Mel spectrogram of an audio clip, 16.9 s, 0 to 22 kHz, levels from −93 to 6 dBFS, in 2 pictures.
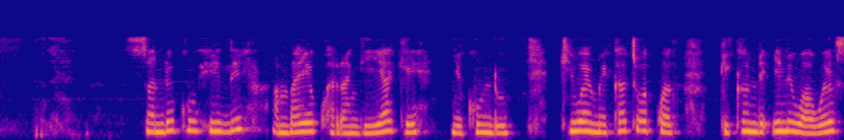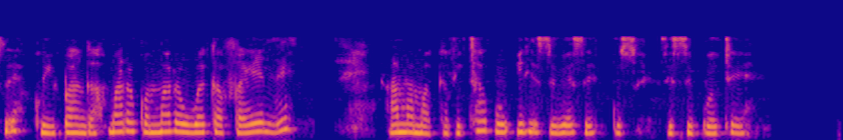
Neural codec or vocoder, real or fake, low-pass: codec, 16 kHz, 8 kbps, FunCodec, trained on LibriTTS, 25 frames a second; fake; 7.2 kHz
